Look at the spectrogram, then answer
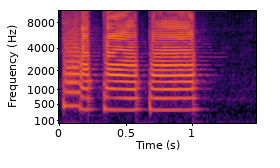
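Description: A vehicle horn sounds three times in the farming video game Landwirtschafts Simulator 25, a short toot followed by two longer blasts, loud and close, then fades to quiet.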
